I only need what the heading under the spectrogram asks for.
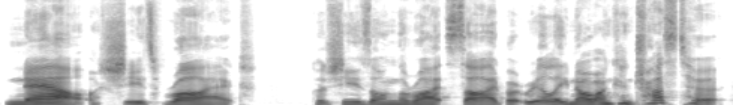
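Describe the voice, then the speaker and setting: A woman's voice: mid-range voice, unhurried, a bit bright, no room sound. Blunt, mocking Australian woman, dry close sound. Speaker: commentary video host. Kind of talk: casual opinion commentary, reading posts aloud.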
